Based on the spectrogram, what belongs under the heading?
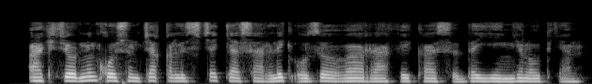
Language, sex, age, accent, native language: Uzbek, male, 19-29, Namangan, Uzbek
